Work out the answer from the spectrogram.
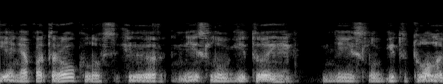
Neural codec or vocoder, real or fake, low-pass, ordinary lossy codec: vocoder, 22.05 kHz, 80 mel bands, HiFi-GAN; fake; 7.2 kHz; MP3, 32 kbps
